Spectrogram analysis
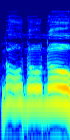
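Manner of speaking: high, urgent mimicked objection; mock alarmed protest. Teacher chasing after the father and son, mock alarm. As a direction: imitate a teacher calling out in protest.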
